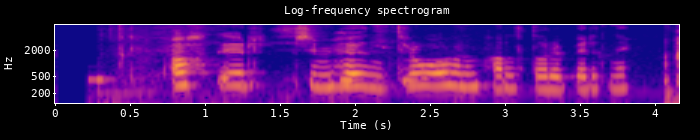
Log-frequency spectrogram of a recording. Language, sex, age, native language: Icelandic, female, 13, Icelandic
